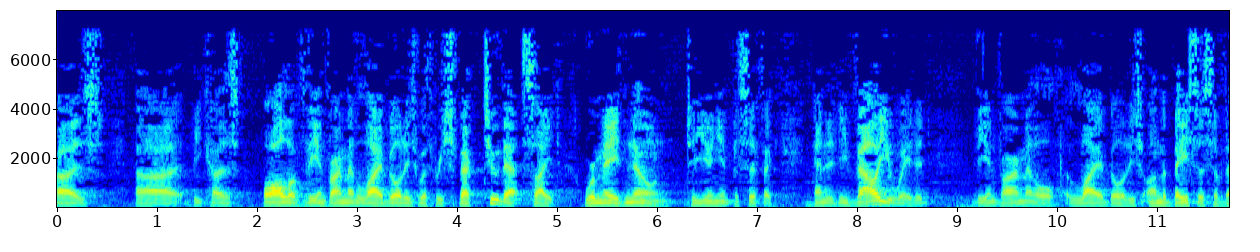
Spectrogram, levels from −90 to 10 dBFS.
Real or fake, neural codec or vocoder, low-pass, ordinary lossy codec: real; none; 7.2 kHz; MP3, 64 kbps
